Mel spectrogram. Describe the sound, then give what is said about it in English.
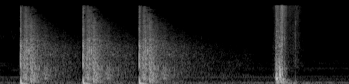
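Handgun shots: three sharp, loud bangs at roughly even intervals, each trailing into a long fading decay, followed a little later by a fourth, shorter report. “I felt the welcome feeling of the gun recoiling in my hand, the vibrations that sent up my arm. My aim was a bit off, but all three rounds found a home.”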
